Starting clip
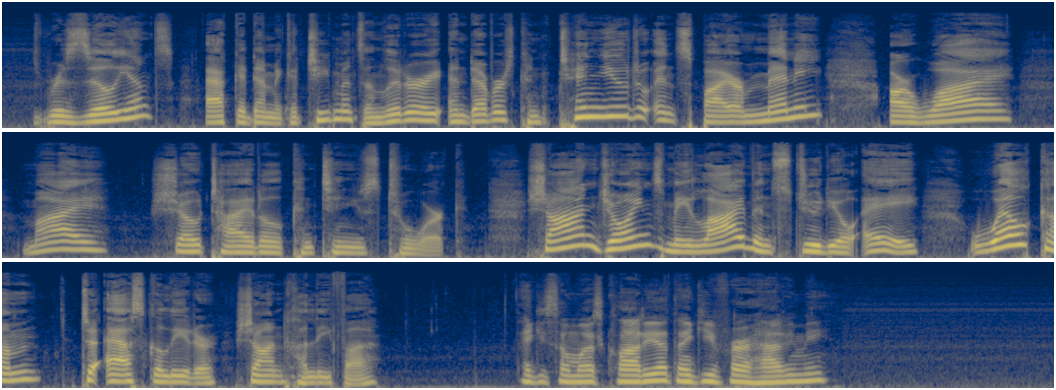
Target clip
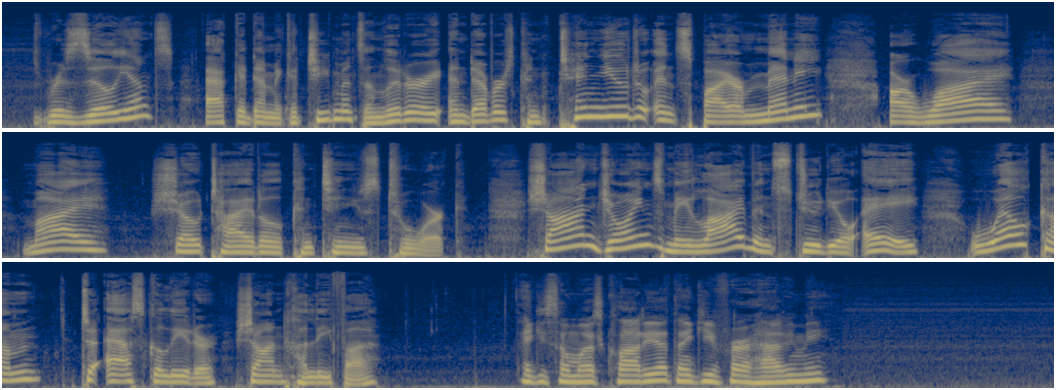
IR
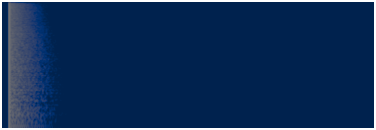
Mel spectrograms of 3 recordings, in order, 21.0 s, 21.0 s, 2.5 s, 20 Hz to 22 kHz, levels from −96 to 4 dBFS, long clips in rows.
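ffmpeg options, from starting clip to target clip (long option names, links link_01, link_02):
-af "acompressor=threshold=-19dB:ratio=6"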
